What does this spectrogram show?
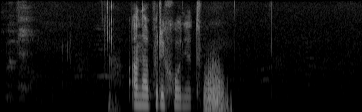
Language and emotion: Russian, neutral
